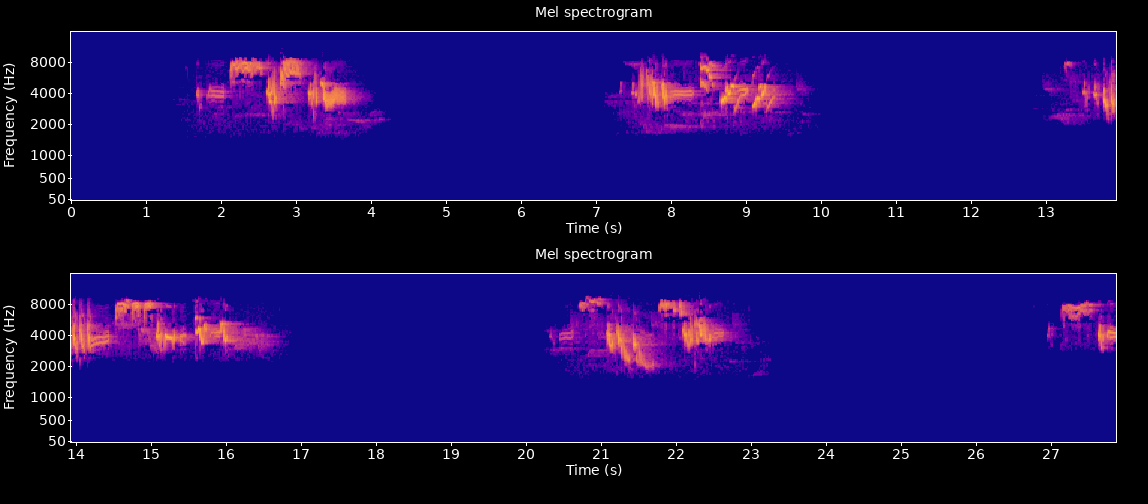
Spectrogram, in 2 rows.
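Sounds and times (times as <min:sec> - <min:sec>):
European robin song of high thin warbles and trills: 0:01.6 - 0:03.7, 0:07.3 - 0:09.5, 0:13.0 - 0:16.4, 0:20.3 - 0:22.6, 0:27.1 - 0:27.8.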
